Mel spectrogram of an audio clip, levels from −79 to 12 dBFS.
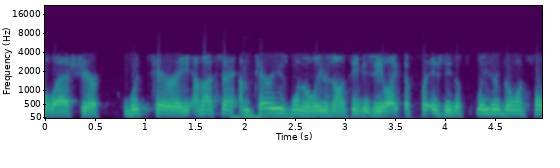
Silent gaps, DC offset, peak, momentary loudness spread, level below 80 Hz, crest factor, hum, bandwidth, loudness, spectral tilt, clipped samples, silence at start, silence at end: none; under 0.1%; -8 dBFS; 4 LU; -44 dBFS; 12 dB; none; 4.4 kHz; -19 LUFS; -9.5 dB/octave; under 0.1%; 0 s; 0 s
